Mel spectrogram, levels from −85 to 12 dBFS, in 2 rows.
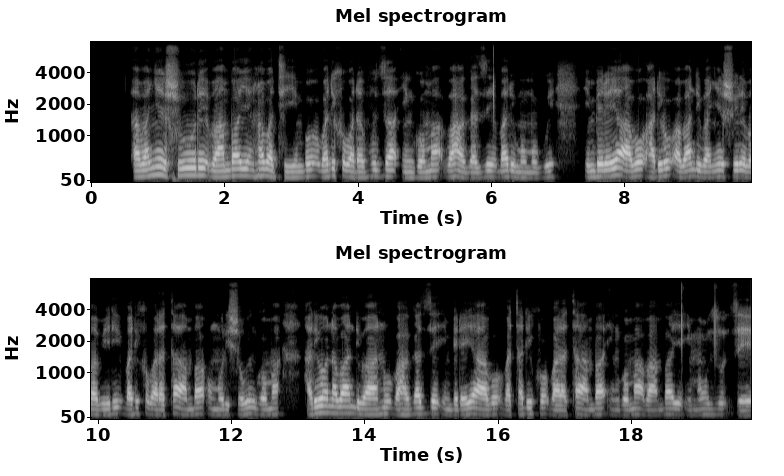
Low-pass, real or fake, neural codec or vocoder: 7.2 kHz; real; none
